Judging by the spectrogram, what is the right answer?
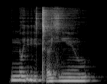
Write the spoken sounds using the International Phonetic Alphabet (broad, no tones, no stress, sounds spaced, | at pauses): n ʊ rʲ ə tʼ ɜ zʲ ẽ u̯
